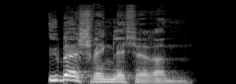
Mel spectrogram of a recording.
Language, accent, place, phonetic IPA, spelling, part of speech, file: German, Germany, Berlin, [ˈyːbɐˌʃvɛŋlɪçəʁəm], überschwänglicherem, adjective, De-überschwänglicherem.ogg
- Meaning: strong dative masculine/neuter singular comparative degree of überschwänglich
